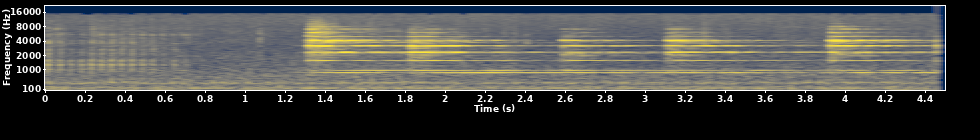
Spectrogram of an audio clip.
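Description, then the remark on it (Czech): A small church bell rings the evening Angelus alone at a steady, unhurried pace, each bright metallic strike leaving a shimmering ring that overlaps the next, heard over a low ambient rumble. “A tu náhle zazněl hlas zvonku, klekání.”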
